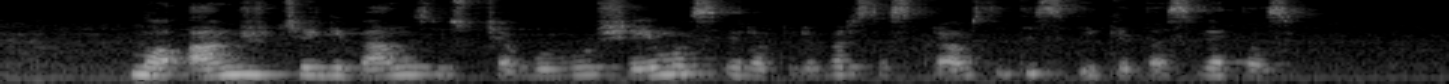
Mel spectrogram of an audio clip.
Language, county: Lithuanian, Vilnius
